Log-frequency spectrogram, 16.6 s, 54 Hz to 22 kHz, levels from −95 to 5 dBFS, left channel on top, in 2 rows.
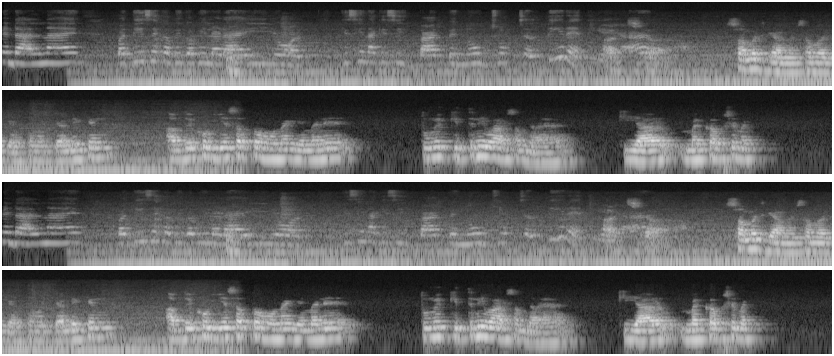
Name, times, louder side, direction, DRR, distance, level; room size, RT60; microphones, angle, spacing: voice 1, 0.0-6.6, left 2 dB, 45° left, 0.5 m, -32 dB
sound 1, 0.6-10.7, equal, 20° right, 0.4 m, -32 dB
voice 2, 6.0-6.7 7.3-9.4 9.9-11.8 12.5-14.0 14.5-15.7, right 1 dB, 75° right, 0.8 m, -20 dB
2.7 x 2.2 x 2.2 m
head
